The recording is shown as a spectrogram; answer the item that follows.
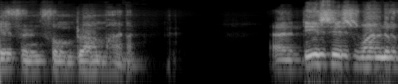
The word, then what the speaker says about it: Brahman: That is Brahman.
